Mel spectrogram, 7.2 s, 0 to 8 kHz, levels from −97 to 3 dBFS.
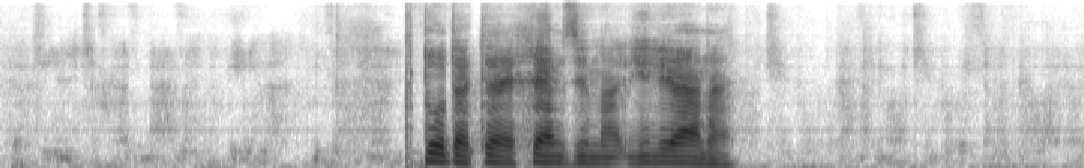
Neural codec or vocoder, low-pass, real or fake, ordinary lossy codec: codec, 24 kHz, 1 kbps, SNAC; 7.2 kHz; fake; none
